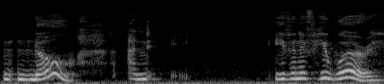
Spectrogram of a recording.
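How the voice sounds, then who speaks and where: An actress playing a fragile, anxious young woman in a radio drama, hesitant, breathy and overwrought. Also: on the high side, animated, slow pace, mellow, full character voice. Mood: hesitant, troubled. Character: anxious, fragile young sister of a missing man.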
